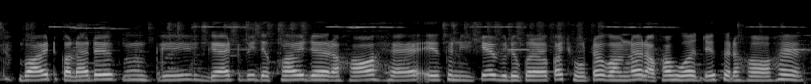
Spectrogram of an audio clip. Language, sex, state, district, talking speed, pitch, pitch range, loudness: Hindi, female, Goa, North and South Goa, 165 wpm, 205 Hz, 195-215 Hz, -26 LUFS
